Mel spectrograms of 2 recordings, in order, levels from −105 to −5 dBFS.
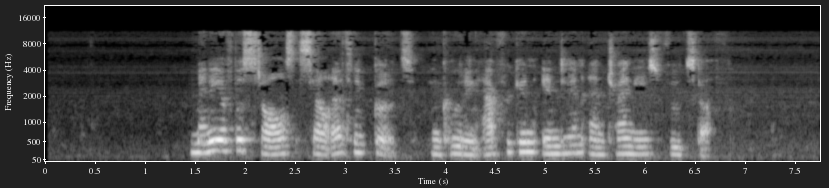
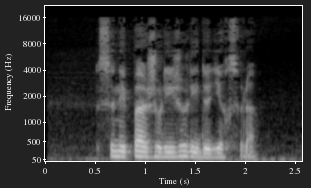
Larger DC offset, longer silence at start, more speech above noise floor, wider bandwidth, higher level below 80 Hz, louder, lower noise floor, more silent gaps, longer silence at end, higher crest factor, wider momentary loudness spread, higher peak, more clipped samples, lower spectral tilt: neither; first, 1.45 s vs 0.5 s; first, 43 dB vs 32 dB; second, 11.5 kHz vs 16.5 kHz; second, -64 dBFS vs -58 dBFS; first, -23 LUFS vs -32 LUFS; about the same, -65 dBFS vs -64 dBFS; neither; first, 1.05 s vs 0.15 s; about the same, 18 dB vs 20 dB; about the same, 13 LU vs 14 LU; first, -6 dBFS vs -14 dBFS; neither; second, -3.5 dB/octave vs -6 dB/octave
